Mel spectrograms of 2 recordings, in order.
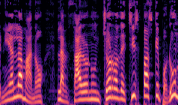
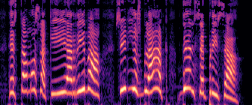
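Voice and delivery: high, loud drawn-out cries; screaming; 14 semitones higher, 5 dB louder, slower than usual. A narrator's reading. Hermione calling for help from upstairs, screaming. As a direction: yell urgently for rescuers. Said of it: "gritó Hermione de pronto".

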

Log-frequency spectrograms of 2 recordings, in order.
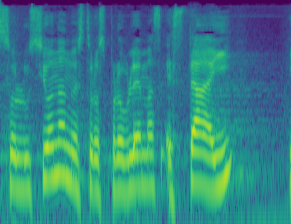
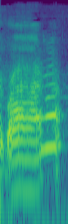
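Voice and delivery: put-on baby wail; 14 semitones higher than usual. Imitating a crying baby.

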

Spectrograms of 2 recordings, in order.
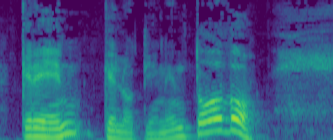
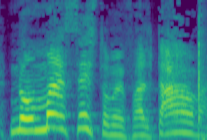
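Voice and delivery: loud, higher mock-exasperated outburst; exasperated father; 6 semitones higher, 7 dB louder than usual. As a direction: play a dad who has had enough. Exasperated father quoted in joke.

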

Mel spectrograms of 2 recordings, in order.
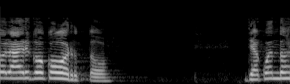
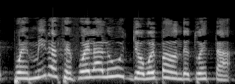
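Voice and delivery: louder and higher, eager phone call; excited caller; 4 semitones higher, 8 dB louder than usual. Retold or imitated. The leader eagerly telling her he's coming over.

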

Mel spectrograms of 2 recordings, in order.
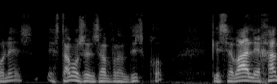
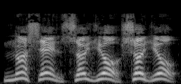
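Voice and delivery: loud high desperate yell; 7 semitones higher, 12 dB louder, slower than usual. Retold or imitated. Frank shouting at Kido to save his friend, loud high yell. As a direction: scream the confession at him. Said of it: "y le chilla a Kido".

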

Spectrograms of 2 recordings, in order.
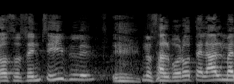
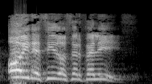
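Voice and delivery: strong affirmation shout; 2 semitones higher, 10 dB louder than usual. Shown as a demonstration. Speaker leads a motivational chant, shouting it loud. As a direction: proclaim every line with full force. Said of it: "repitan mis movimientos y mi tono de voz".

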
